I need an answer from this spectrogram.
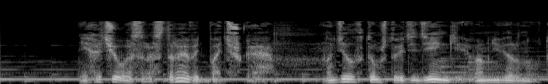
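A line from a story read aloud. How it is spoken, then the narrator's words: Sighing. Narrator (Russian): вздохнул Устинов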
